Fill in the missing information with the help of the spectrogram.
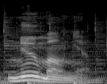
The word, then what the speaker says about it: pneumonia: No, it's really pneumonia. The P is silent.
